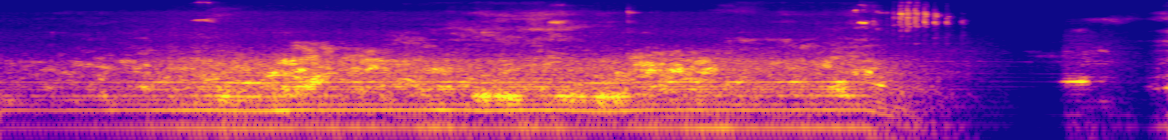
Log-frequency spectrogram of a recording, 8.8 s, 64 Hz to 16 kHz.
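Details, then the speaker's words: TB360 mower with commercial Briggs & Stratton engine, gummed carb from old gas, ran shaky on the old plug: after new spark plug, runs steady and even about six seconds, no misfires; normal smooth running. "And with a new plug, it sounds a whole lot better. It sounds pretty smooth. So she's ready to go."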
